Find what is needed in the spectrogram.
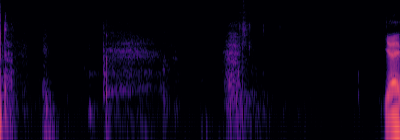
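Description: A pause that is mostly near silence, broken by a few faint soft sounds: a short breathy exhale about a second in and another brief breath-like puff a little past halfway.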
